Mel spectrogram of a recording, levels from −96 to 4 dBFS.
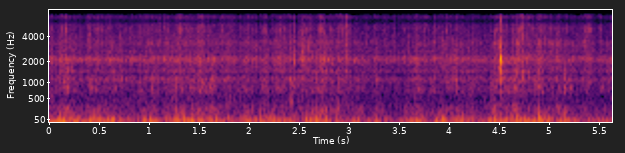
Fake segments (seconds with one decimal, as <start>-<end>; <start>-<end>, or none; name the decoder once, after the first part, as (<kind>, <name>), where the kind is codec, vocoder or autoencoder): none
